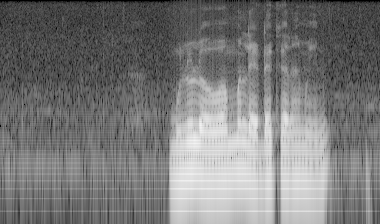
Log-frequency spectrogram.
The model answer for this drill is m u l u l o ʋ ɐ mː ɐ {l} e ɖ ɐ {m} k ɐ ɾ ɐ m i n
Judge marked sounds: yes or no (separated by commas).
yes, no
